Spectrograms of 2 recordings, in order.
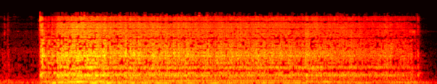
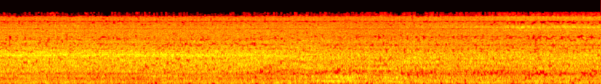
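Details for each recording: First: Cheap Chevrolet squarebody truck started with a jump pack: starter not engaging and whirring on steadily for about five seconds after the key is turned off, then winding down; suspected stuck solenoid or short. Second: Cheap squarebody Chevy truck after fuel supply trouble, now with a working fuel pump: steady, even run with a hissy, airy tone and no misses or knocks; engine holding idle, normal running.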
